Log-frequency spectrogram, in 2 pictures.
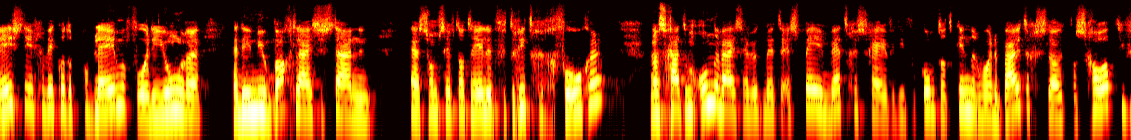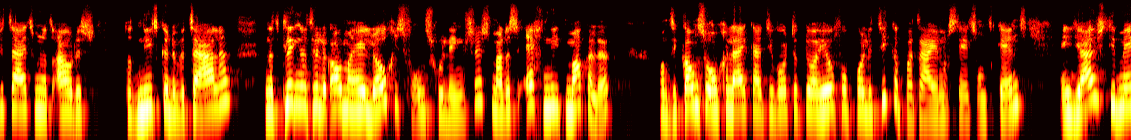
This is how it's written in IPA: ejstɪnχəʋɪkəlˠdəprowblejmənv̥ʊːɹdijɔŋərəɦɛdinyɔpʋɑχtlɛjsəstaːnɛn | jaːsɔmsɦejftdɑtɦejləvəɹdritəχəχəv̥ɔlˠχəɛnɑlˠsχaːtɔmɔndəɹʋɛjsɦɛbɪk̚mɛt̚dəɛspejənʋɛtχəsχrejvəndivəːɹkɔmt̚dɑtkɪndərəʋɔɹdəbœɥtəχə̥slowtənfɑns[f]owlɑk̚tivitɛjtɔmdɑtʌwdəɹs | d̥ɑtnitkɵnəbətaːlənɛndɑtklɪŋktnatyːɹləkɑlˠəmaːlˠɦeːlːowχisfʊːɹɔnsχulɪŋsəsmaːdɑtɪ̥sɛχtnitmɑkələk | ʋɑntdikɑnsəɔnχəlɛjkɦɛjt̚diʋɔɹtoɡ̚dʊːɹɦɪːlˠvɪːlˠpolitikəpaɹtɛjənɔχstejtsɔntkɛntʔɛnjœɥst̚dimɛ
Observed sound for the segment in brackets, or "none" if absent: χ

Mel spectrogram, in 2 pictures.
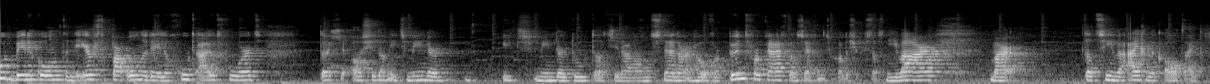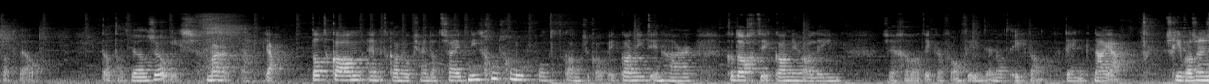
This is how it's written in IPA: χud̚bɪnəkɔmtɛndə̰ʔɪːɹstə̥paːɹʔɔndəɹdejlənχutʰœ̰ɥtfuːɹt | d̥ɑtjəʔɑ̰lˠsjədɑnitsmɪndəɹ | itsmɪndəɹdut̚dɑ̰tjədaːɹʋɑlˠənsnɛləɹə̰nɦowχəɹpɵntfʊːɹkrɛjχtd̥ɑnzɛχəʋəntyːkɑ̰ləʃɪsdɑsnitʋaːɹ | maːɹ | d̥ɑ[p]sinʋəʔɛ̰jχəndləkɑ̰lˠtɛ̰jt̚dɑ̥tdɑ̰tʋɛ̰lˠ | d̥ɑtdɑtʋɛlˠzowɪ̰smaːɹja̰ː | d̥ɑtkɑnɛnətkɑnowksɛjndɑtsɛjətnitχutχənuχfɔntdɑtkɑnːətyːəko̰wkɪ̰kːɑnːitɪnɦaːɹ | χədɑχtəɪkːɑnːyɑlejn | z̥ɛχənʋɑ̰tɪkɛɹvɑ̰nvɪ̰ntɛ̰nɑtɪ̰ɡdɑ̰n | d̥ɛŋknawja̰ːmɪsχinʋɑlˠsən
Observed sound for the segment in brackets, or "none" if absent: t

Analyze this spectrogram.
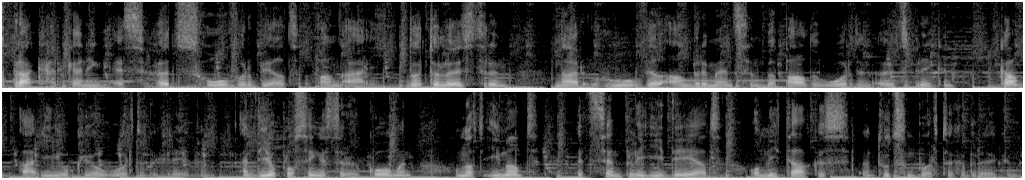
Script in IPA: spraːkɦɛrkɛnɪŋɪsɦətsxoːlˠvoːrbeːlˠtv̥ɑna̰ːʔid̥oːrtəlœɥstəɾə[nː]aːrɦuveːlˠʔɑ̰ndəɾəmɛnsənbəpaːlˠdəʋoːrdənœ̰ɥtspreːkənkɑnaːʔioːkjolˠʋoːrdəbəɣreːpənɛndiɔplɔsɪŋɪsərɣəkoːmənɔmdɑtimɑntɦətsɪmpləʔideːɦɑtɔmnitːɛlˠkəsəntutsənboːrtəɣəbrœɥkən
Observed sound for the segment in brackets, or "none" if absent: nː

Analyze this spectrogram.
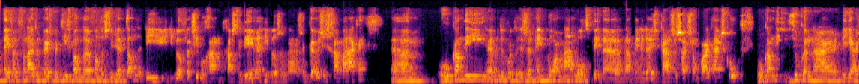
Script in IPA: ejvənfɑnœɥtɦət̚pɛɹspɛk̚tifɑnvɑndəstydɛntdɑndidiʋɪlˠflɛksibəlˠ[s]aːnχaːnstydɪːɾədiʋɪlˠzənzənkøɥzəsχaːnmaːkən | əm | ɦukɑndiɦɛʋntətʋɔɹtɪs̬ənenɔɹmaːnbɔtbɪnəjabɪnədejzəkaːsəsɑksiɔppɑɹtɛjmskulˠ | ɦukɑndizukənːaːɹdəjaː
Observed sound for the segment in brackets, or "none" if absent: χ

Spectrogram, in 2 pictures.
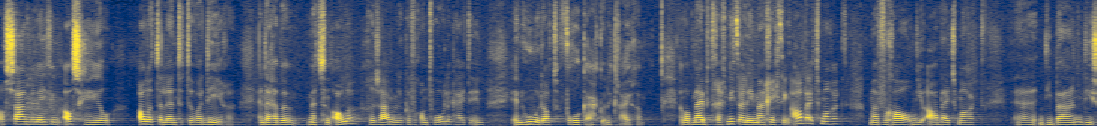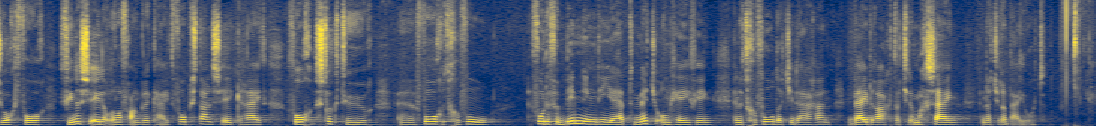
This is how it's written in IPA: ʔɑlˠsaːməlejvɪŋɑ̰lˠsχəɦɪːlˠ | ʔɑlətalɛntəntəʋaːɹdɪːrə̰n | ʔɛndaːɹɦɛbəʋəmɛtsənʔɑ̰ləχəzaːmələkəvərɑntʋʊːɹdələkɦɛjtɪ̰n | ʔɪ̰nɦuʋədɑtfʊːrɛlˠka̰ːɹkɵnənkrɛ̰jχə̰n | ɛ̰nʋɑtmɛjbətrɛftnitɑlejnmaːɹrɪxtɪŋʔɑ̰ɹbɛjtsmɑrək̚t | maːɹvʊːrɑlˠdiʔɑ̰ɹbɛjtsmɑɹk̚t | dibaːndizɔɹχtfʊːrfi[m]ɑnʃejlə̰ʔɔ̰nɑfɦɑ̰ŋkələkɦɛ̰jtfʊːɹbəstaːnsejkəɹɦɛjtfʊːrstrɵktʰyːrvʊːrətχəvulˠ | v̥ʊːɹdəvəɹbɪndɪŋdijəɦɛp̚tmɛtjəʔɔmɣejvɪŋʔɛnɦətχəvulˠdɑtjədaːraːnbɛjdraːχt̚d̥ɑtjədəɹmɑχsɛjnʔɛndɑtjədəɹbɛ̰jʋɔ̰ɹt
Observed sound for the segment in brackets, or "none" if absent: n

